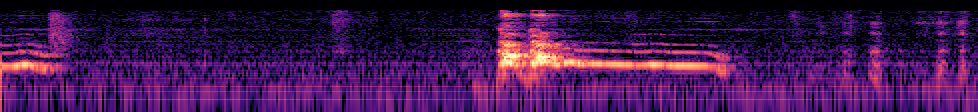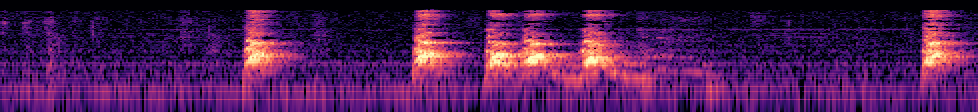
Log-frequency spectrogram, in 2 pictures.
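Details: Dog making one brief falling howl early on, then a series of short sharp yips and barks in quick clusters across the remaining seconds.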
